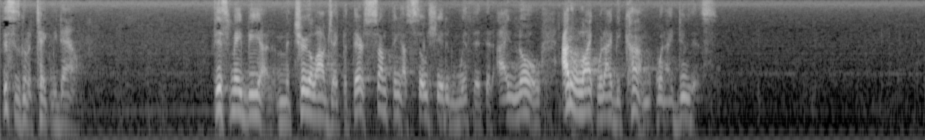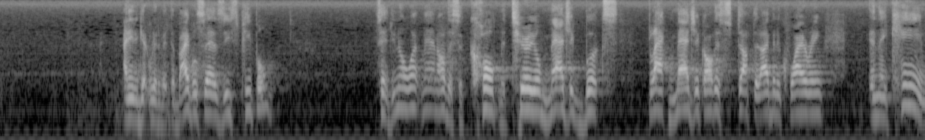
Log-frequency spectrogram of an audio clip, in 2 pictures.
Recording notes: Preached in San Antonio TX OCTOBER 2006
